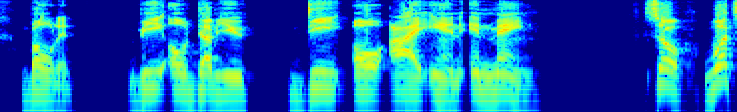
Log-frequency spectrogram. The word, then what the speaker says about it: Bowdoin: in Maine I believe it's I believe it's pronounced Bowden b-o-w-d-o-i-n in Maine so what's happening here see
